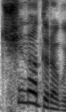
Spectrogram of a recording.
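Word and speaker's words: Chouinard: 그래서 뭐 럭비 티셔츠나 뭐 등산복이나 왜냐면 이 이본 쉬나드라고 하는 사람이 이 매니아들은 취나드라고 읽더라고요.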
